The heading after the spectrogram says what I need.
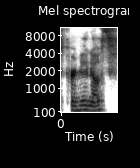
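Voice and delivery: Cernunnos stressed on the second syllable. Shown as a demonstration. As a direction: say Cernunnos as ker-NOO-nos. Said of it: "with the accent on the second syllable".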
